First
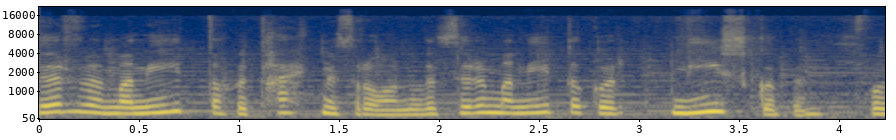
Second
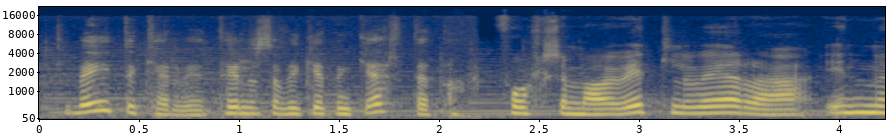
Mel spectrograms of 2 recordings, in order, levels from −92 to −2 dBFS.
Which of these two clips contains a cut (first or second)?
second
